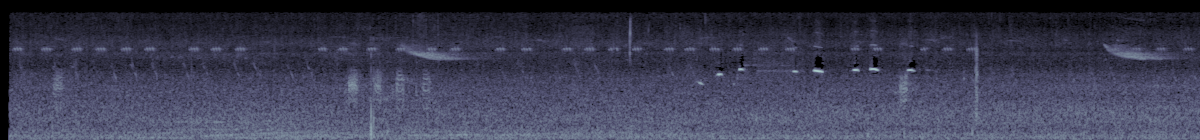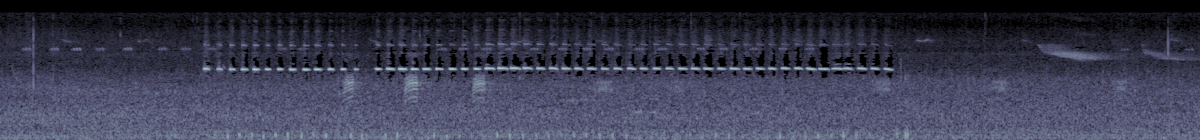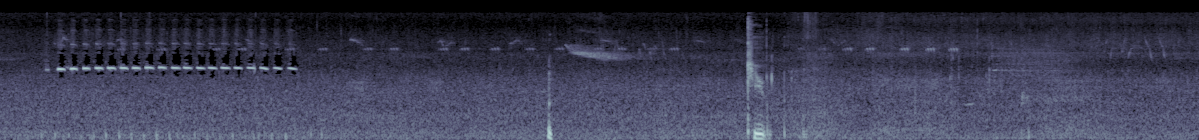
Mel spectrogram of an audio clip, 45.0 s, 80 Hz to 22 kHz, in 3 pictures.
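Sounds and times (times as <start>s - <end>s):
insects chirping: 0.2s - 26.6s, 29.6s - 39.2s, 39.8s - 44.9s
falling bird whistles: 17.6s - 26.3s, 30.6s - 33.7s.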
